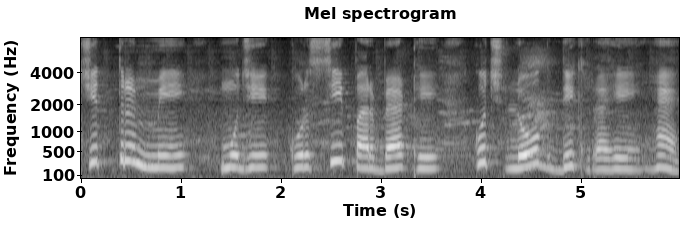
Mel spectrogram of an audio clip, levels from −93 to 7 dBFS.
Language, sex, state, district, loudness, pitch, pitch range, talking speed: Hindi, female, Madhya Pradesh, Katni, -18 LUFS, 215 Hz, 200-240 Hz, 110 wpm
